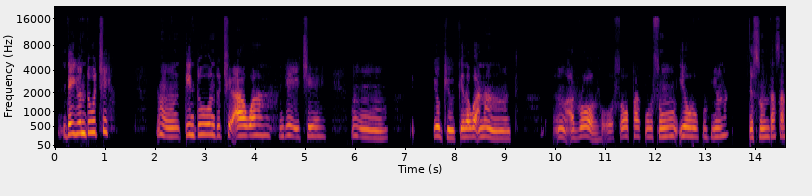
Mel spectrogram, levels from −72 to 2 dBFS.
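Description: A speech clip with generation loss throughout. The sound is swirly, smeared and hollow, and consonant attacks blur. Nothing is heard above 16.6 kHz. The damage likely comes from about five rounds of lossy Vorbis encoding near 62 kbit/s, each adding fresh quantisation noise.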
